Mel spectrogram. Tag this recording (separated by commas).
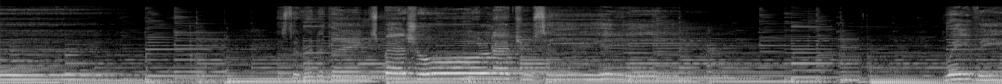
Music, Sad music, Soul music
